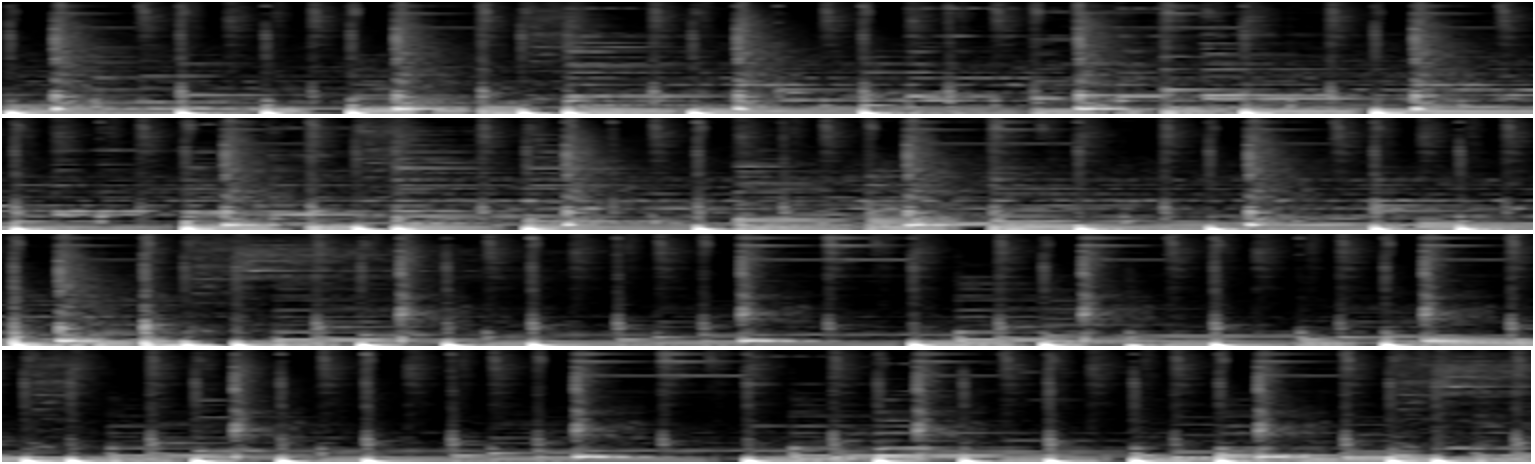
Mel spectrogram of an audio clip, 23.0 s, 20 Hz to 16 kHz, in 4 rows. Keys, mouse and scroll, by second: 4.8-9.2 drag, 6.9 right click, 8.3 e, 9.2-11.3 drag, 11.5 click, 12.4 e, 14.3 click, 15.1 middle click, 19.4 middle click, 20.5 e, 21.6-22.9 drag.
